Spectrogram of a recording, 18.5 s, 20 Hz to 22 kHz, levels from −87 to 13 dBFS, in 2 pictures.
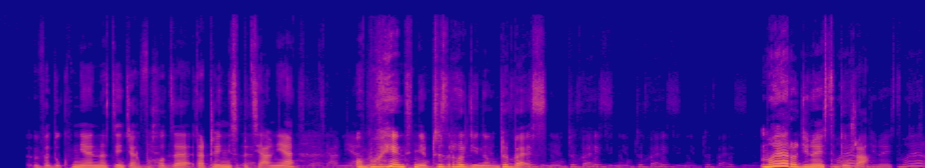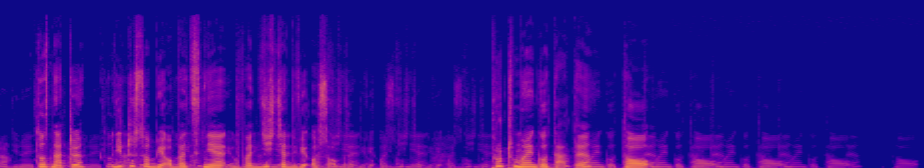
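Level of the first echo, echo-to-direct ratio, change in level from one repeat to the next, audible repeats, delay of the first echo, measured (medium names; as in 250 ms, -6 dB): -21.0 dB, -19.5 dB, -5.0 dB, 3, 674 ms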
